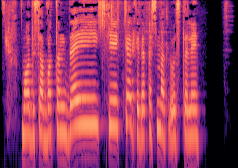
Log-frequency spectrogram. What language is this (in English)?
Pashto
